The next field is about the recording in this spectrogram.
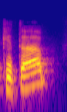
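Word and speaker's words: كتاب: Kalau nanti bacanya kitab, maka kafnya pakai harokat kasrah, taknya pakai tanda kalau dipanjang, kitab. Dan bisa juga dibaca kutub.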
